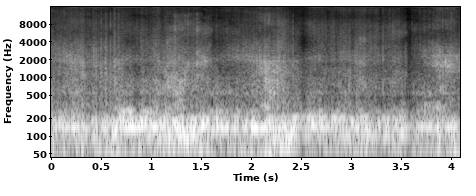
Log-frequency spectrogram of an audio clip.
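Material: Foam.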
